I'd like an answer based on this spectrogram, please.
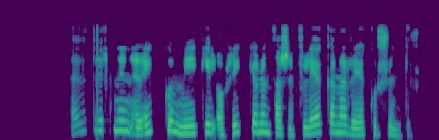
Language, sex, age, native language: Icelandic, female, 40-49, Icelandic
